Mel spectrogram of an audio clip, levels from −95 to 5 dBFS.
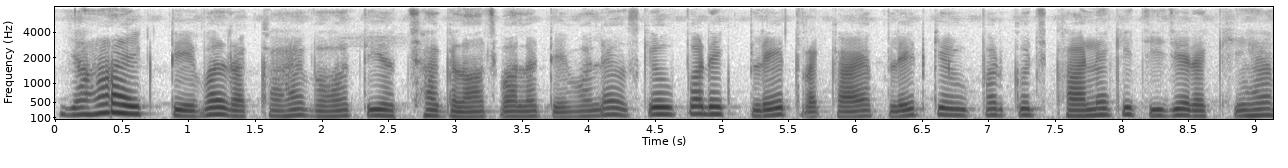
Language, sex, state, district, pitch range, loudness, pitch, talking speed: Hindi, male, Bihar, Muzaffarpur, 140-175 Hz, -26 LUFS, 155 Hz, 185 wpm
